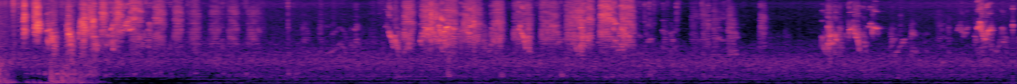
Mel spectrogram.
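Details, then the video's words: Budgerigars playing in an aviary fitted with nesting boxes give bursts of high, scratchy chirps and squawks. The calling comes in clusters at the start and again midway, with quieter gaps between them. "Budgies playing in the aviary"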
